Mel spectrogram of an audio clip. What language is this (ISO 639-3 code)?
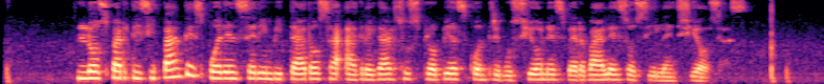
spa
